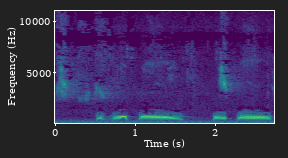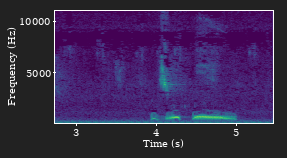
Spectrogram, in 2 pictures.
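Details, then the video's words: Newly kept spotted dove used as a decoy, calling wild doves like an experienced decoy bird: three phrases, each two short clipped notes then a long drawn-out coo, about two seconds apart, with faint high chirps of other birds. "លលកថ្មីមែន តែធ្វើហៅព្រៃដូចធ្នាក់ចាស់"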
